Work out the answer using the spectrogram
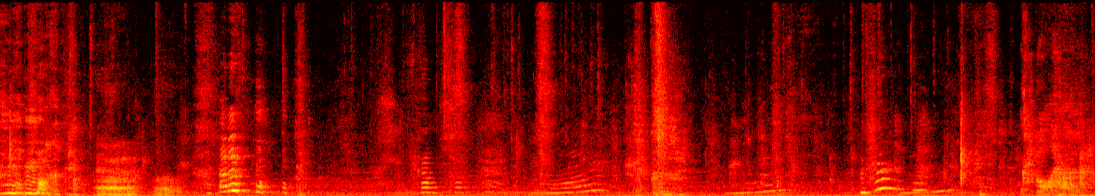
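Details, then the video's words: A Pomeranian and a Poodle indoors, wanting their owners' hugs: thin high whines that swoop up and down, coming in several separate bursts, over a steady low electrical hum with soft human speech in the background. "When Pomeranian and Poodle wants our hugs"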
